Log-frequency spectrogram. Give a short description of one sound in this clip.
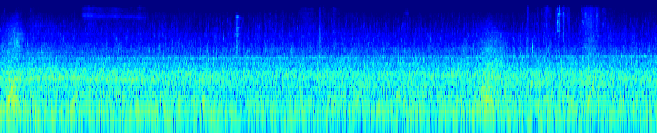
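Sparkling magic shimmers and chimes.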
